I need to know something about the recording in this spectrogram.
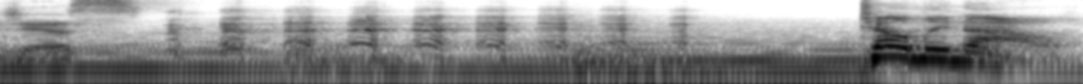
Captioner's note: laugh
